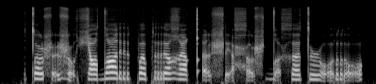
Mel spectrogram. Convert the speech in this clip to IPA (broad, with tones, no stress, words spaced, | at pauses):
tɔ˩˧ʂə̰˧ʐɔ̰˩ç ɐ˩dˤe˧r pɐ˧˥prə˧˥ʁe˩ qʼḛ˧˥ʂɾḛ˩˧ħɔ̰˥ʂ dˤə̰˧xɐ˩˧tɹɔ̰˩˧rɔ̰˧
